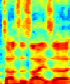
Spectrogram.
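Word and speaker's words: Motaz Azaiza: Motaz Aziza Motaz is Aziza, I was right.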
